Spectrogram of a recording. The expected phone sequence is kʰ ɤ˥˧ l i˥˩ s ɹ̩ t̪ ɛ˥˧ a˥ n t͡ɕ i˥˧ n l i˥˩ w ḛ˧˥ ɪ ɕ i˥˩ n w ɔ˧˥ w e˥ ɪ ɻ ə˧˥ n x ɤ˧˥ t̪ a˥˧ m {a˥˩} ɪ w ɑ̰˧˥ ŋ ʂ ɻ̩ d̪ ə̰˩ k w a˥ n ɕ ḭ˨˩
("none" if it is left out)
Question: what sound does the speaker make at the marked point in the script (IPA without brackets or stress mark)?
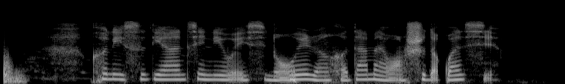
a˥˩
